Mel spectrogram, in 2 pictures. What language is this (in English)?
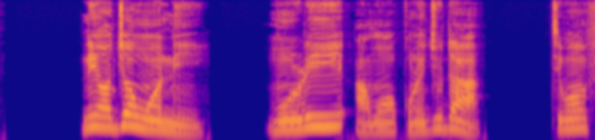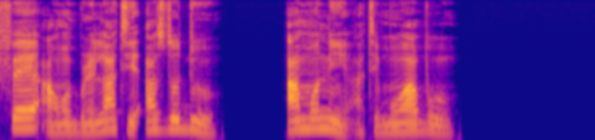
Yoruba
